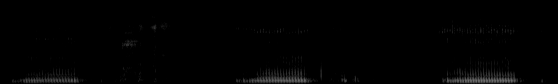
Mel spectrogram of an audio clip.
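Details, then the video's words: A sleeping four-year-old female pit bull snoring indoors. Three deep, rumbling breaths come about every two seconds, with quiet pauses between them. "Snoring pitbull"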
